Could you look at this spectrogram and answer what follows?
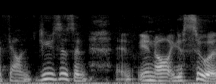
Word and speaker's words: Yeshua: Jesus, and you know, Yeshua is how they say it.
